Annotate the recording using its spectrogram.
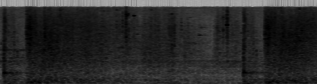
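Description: Gunshots fire with loud bangs in a reverberant corridor.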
